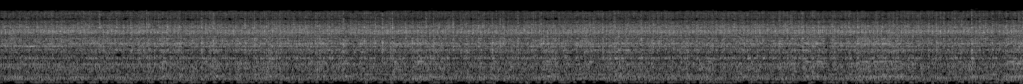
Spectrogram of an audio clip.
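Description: Makita 100 V two-wheel bench grinder, with a wet-grinding wheel on one side, running freely at steady speed just after being switched on: an even motor whine and whirr with no grinding contact.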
